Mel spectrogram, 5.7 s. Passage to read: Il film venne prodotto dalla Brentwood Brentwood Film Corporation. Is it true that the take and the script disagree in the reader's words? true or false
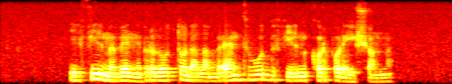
true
